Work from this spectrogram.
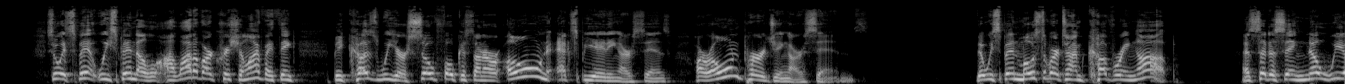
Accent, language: American, English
